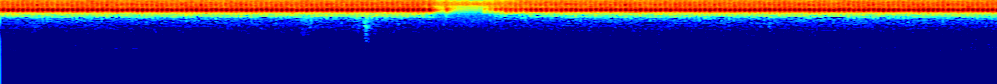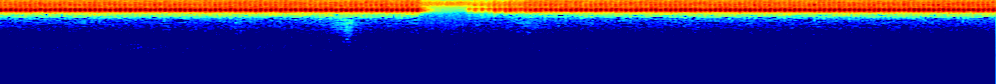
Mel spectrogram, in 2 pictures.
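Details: Unbroken high-pitched insect chorus of grasshoppers, a dense pulsing hiss that drops out for a moment around five and fourteen seconds, then returns at full strength.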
